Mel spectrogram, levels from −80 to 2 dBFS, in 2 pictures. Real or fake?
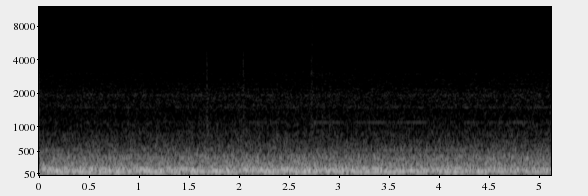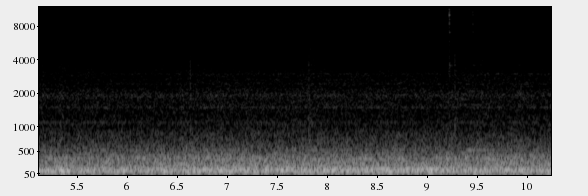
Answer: real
